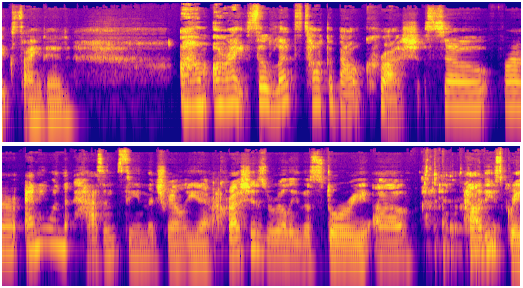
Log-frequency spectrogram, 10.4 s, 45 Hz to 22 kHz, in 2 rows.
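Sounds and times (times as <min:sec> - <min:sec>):
speech: 0:00.0 - 0:01.2, 0:01.8 - 0:10.3
champagne being poured: 0:09.4 - 0:10.3.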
